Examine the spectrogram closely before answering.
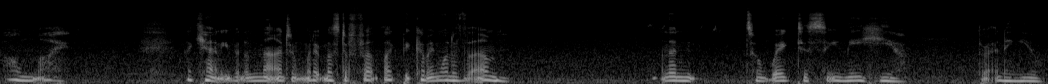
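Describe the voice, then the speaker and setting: A woman playing a tender, emotional young huntress in an ASMR roleplay, speaking softly and breathily and often dropping toward a whisper. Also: on the low side, slight background noise. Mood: pained, sorry. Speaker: voice actor.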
